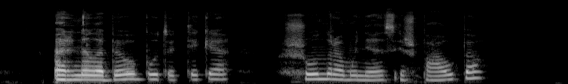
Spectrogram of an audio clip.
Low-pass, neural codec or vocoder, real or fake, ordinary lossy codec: 14.4 kHz; none; real; AAC, 48 kbps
